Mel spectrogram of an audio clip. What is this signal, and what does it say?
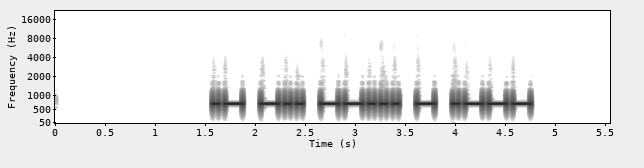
Morse code, heard as a keyed tone, about 20 wpm, 700 Hz. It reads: AD7TJ
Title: Speed Racing - USA 2x2 Call Signs 17wpm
